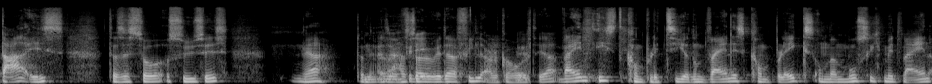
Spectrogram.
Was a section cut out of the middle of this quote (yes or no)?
yes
